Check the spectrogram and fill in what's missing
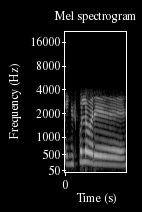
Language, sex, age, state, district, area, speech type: Tamil, female, 30-45, Tamil Nadu, Viluppuram, urban, conversation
